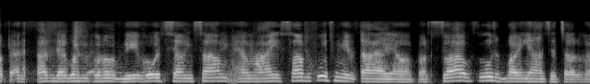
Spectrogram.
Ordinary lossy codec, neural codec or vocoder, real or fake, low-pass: none; codec, 16 kHz, 1 kbps, FreqCodec, smaller model; fake; none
